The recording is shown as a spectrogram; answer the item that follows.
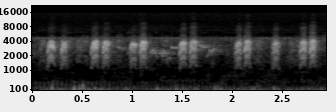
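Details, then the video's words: Sooty-headed bulbul calls used as a trapping lure: short paired rasping bursts with bright clicks, repeated roughly every half second, over a fairly loud low rumbling background. "SUARA BURUNG KUTILANG RIBUT SANGAT COCOK UNTUK MASTERAN MIKAT BURUNG KUTILANG"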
